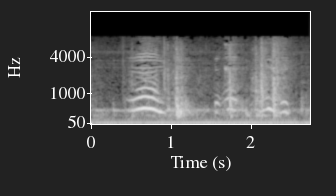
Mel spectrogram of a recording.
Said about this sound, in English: Then she heard someone trying the lock on the door.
